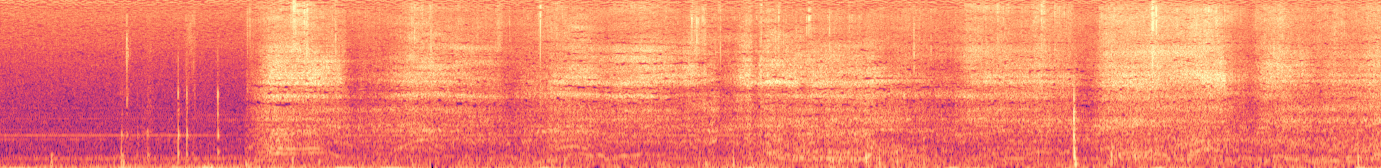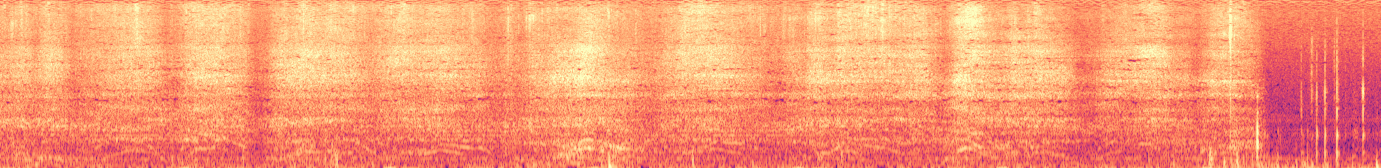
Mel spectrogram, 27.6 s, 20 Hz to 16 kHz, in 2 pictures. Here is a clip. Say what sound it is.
STE-005 eraser
eraser is wiping the pencil line on the paper
paper, pencil, wipe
